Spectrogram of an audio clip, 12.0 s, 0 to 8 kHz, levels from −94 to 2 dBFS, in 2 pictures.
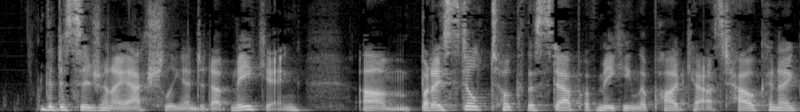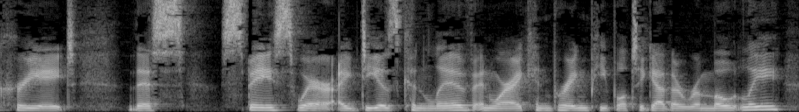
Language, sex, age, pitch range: English, female, 20-39, 150-175 Hz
